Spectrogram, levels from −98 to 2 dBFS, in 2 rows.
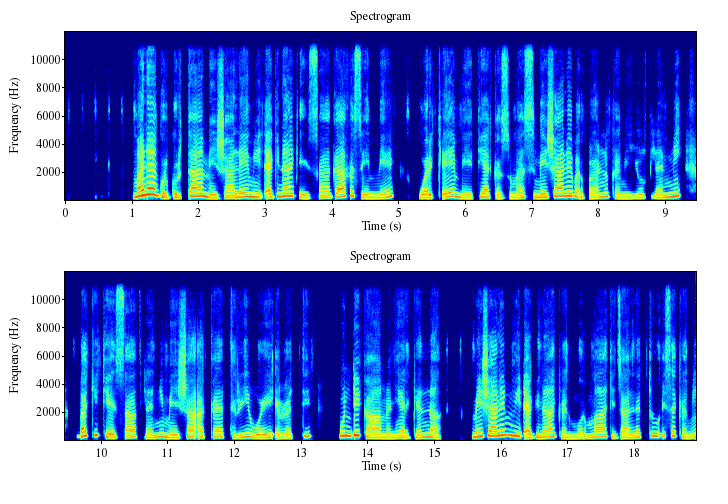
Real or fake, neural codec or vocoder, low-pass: fake; autoencoder, 48 kHz, 32 numbers a frame, DAC-VAE, trained on Japanese speech; 10.8 kHz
